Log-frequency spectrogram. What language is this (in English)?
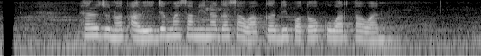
Sundanese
